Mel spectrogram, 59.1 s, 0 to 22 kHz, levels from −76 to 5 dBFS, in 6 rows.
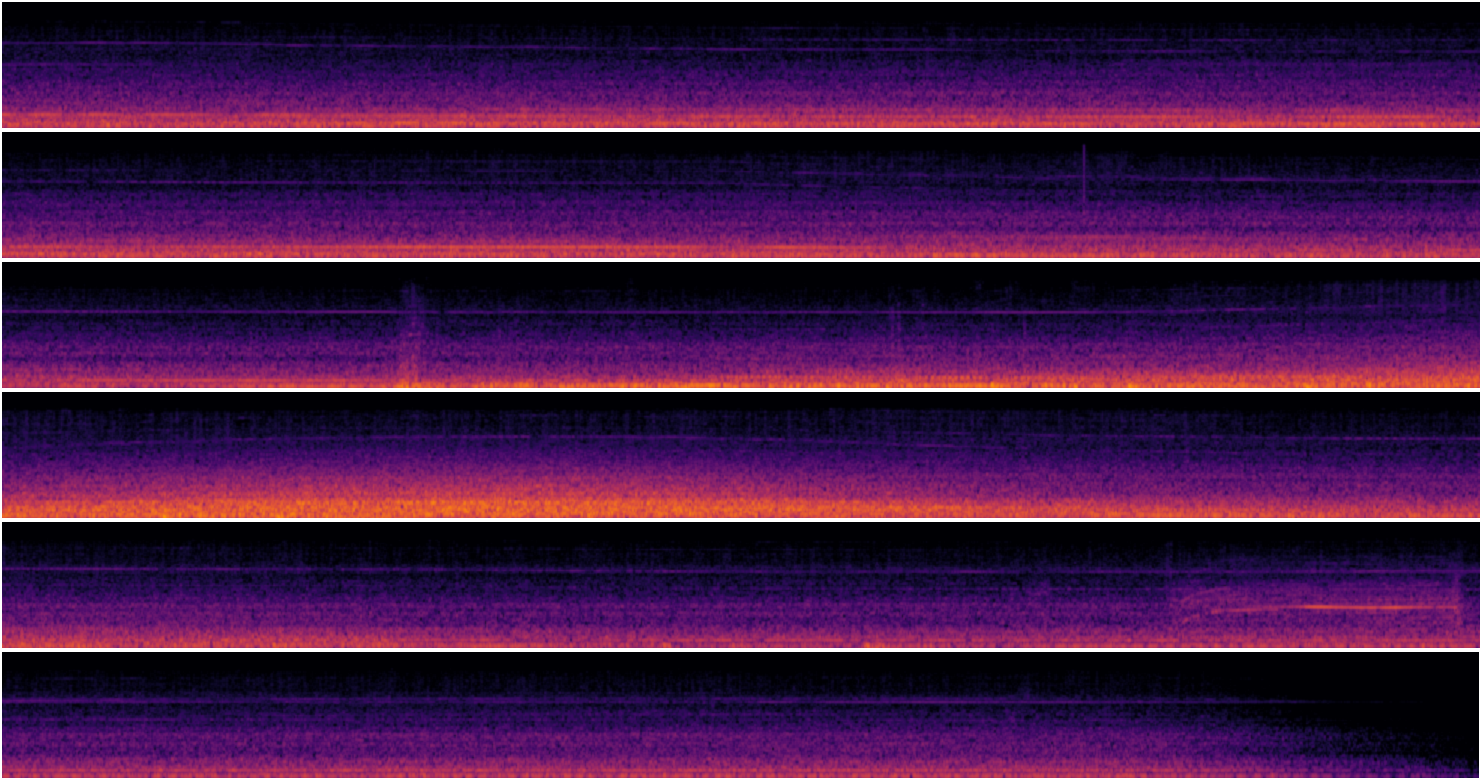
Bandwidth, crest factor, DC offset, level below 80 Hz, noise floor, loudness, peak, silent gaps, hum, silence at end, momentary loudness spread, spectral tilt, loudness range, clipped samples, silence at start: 13 kHz; 20 dB; under 0.1%; -36 dBFS; -54 dBFS; -27 LUFS; -6 dBFS; none; none; 0.5 s; 15 LU; -8 dB/octave; 14 LU; under 0.1%; 0 s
